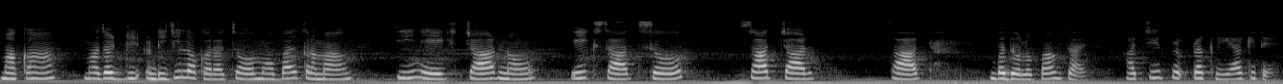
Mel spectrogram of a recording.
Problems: none marked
